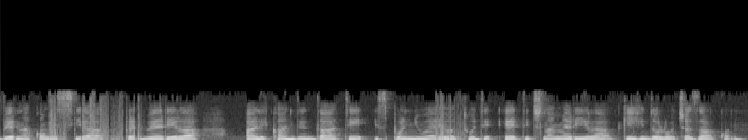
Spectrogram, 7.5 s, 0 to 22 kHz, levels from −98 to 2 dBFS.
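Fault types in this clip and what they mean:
Loose connector crackle: a worn or dirty contact in the signal path keeps making and breaking, chopping the speech, heard as irregular scratchy bursts from 0.49 to 1.41 s and again from 4.36 to 4.63 s, just before "tudi etična". On a waveform these stretches show jagged spikes and brief dropouts. A spectrogram shows scattered vertical broadband streaks cutting across the speech, up to the 7.7 kHz ceiling of the mSBC headset link.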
